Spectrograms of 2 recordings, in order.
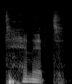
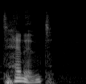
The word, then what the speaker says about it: Tenet: I think it's Tenet. I never know how to pronounce it. It's not Tenant. – Oh, T-E-N-E-T.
